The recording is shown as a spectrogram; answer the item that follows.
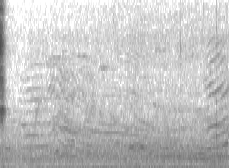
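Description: Quiet outdoor background with faint high chirps of distant birds.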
